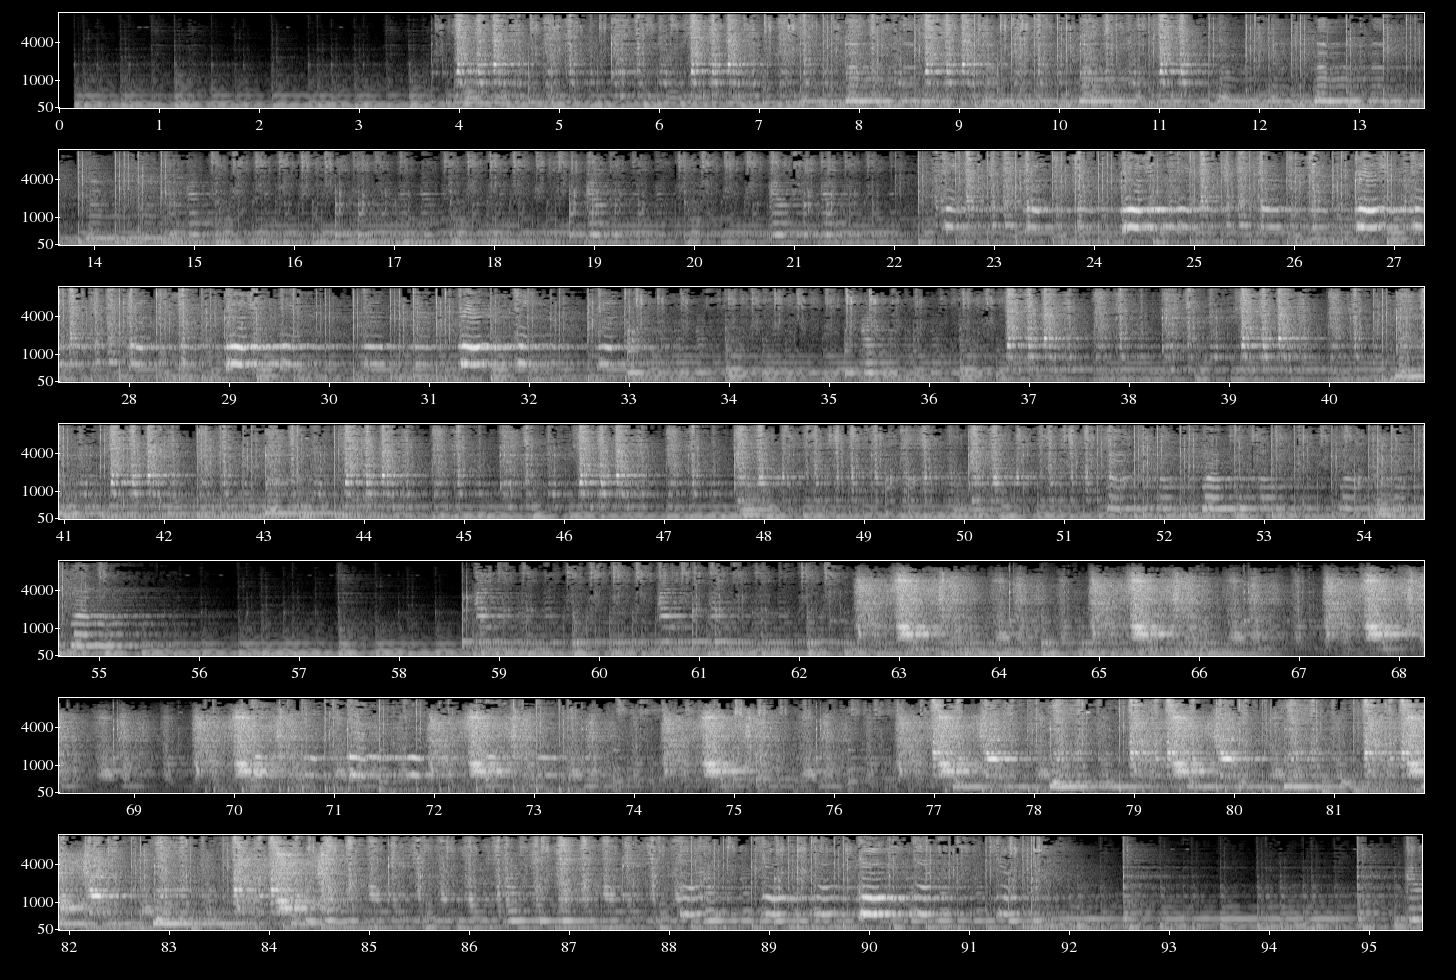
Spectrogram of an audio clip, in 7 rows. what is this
Ethno Folk Accoustic Dark Horror Experimental Thriller Sad Mood Music Atmo Ambience Cinematic Film Movie 131Bpm Surround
